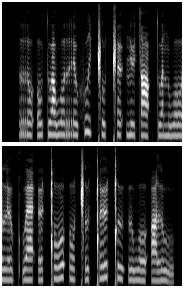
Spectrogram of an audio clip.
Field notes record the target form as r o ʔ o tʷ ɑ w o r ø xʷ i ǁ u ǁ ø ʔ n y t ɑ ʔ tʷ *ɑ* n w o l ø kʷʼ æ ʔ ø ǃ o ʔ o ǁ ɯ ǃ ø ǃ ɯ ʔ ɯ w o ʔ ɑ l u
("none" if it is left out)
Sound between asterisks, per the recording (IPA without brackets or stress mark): ɑ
